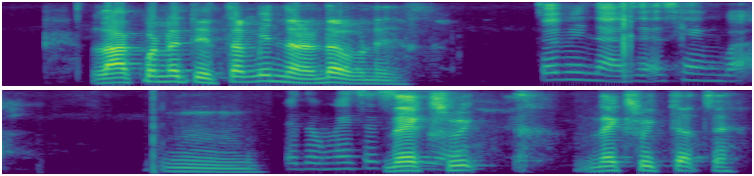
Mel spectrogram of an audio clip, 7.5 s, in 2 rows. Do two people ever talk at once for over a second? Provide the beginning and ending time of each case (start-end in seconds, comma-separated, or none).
none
